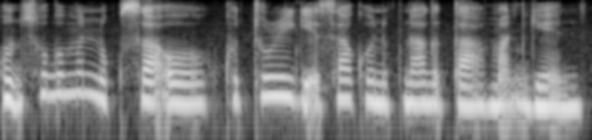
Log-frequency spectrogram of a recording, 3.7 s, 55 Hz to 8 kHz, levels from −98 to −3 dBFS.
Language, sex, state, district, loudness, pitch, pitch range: Garo, female, Meghalaya, West Garo Hills, -20 LUFS, 210 Hz, 200-235 Hz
